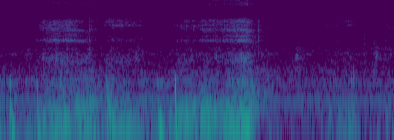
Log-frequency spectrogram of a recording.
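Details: Sleeping dog snoring while dreaming: low rumbling snore with soft snorts and quiet breathing.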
